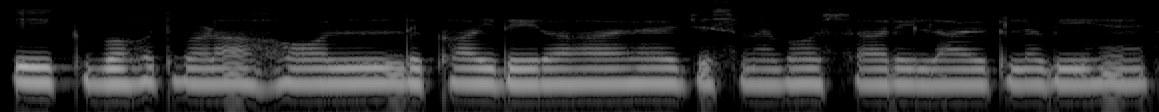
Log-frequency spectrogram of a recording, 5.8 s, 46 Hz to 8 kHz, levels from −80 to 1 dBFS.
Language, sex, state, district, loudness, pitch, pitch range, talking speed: Hindi, female, Bihar, Purnia, -38 LUFS, 170 Hz, 170-175 Hz, 145 wpm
